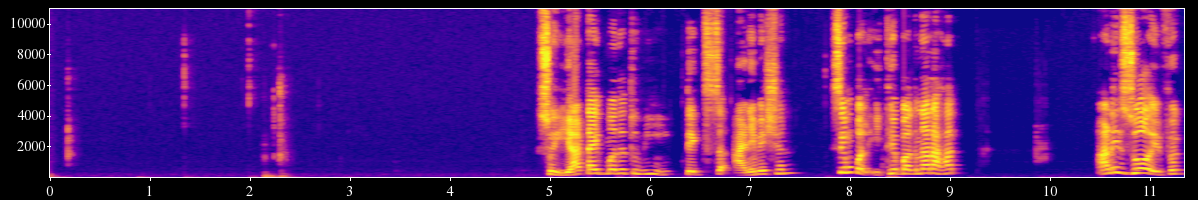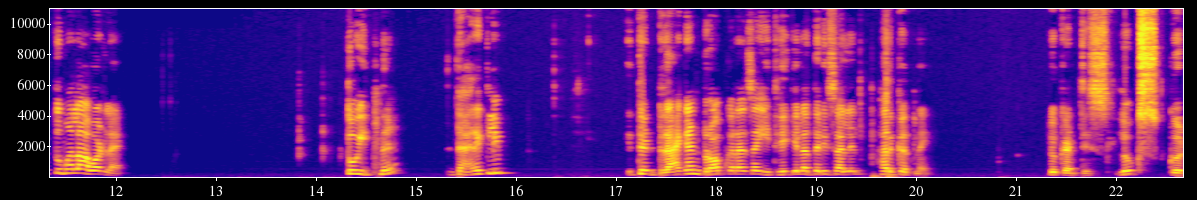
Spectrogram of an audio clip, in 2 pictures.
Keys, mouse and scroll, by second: 0.9 space, 1.4-2.2 scroll down 1, 2.5 click, 3.3 space, 6.8 space, 7.5-8.9 drag, 9.8-10.5 scroll down 1, 13.6 click, 15.0-16.5 scroll down 1, 16.5-20.7 drag, 20.7 space.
